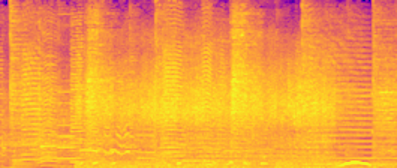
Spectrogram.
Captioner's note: laughing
